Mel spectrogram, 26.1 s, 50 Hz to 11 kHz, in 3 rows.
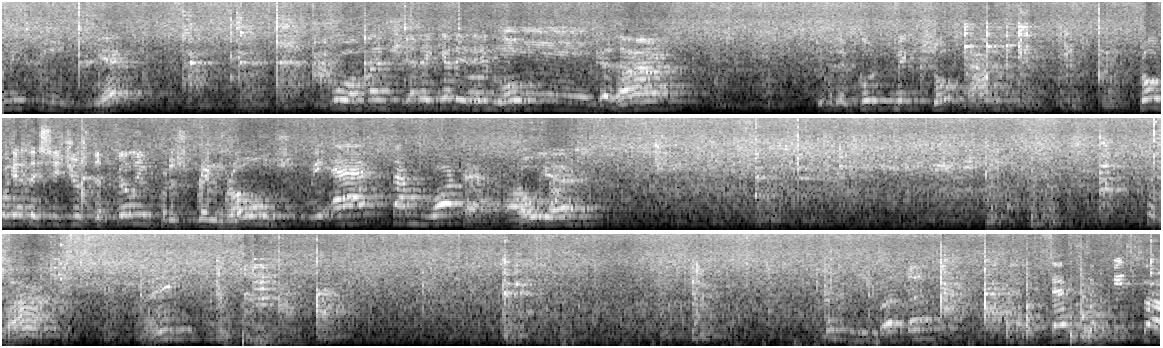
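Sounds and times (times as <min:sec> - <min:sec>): metal spatula scraping a wok: 0:00.0 - 0:03.8, 0:04.5 - 0:08.6, 0:13.1 - 0:20.0
filling sizzling in a wok: 0:00.0 - 0:26.0.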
